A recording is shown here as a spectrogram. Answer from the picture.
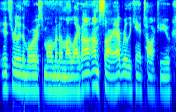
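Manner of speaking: usual speaking voice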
